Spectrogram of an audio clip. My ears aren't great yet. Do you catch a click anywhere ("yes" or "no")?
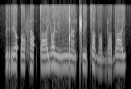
yes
